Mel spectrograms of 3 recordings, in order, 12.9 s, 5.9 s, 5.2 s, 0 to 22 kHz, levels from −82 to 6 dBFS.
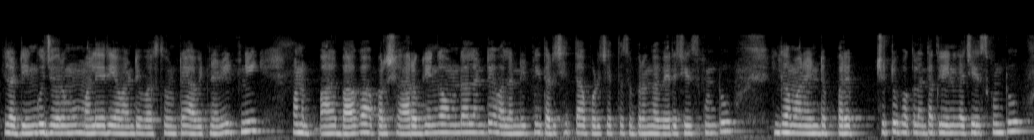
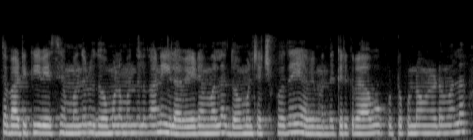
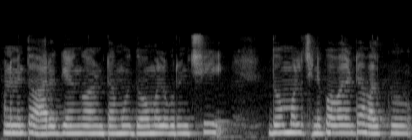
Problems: constant background noise, background conversations at intervals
